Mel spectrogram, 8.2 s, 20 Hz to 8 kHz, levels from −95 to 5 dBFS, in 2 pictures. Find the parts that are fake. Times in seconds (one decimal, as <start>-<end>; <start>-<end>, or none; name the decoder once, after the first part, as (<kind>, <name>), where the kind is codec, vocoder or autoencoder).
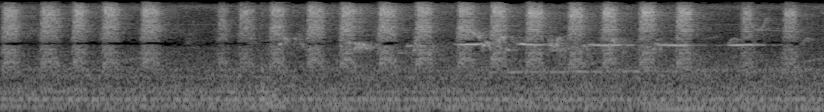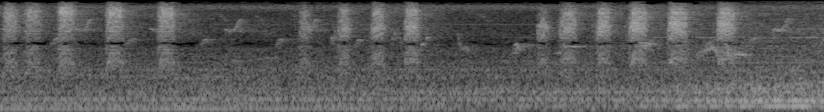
none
